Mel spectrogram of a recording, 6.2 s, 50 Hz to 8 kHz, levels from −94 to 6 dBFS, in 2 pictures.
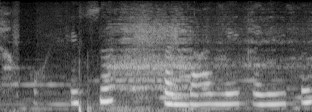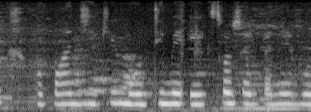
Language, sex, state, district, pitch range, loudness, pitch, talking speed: Hindi, male, Bihar, Katihar, 260-280 Hz, -17 LUFS, 270 Hz, 95 wpm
